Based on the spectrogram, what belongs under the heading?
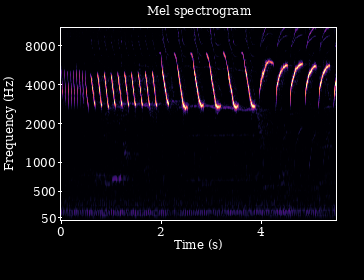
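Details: Canary song for stimulating chicks and females: a fast run of short whistles, then slower loud descending slurs, finishing with rising upswept whistled notes, over a faint low hum.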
